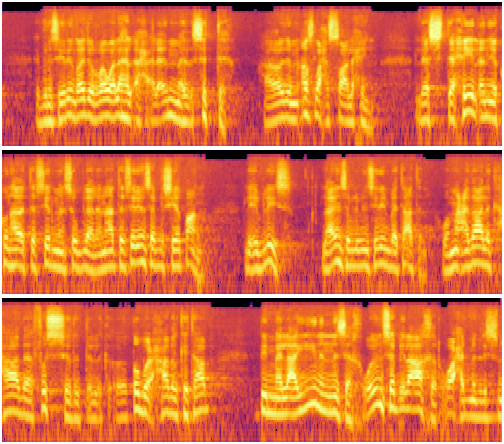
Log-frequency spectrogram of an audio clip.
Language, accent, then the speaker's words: Arabic; Kuwait; عندنا بالكويت نغمة متكررة كل يوم في الجرائد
